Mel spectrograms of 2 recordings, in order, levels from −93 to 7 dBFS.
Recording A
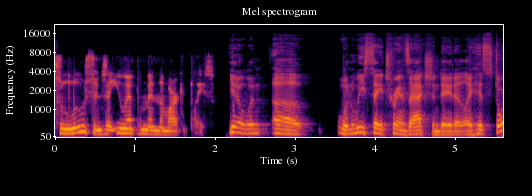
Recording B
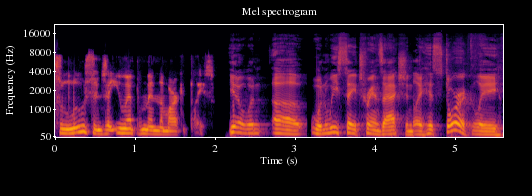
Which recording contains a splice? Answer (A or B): B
